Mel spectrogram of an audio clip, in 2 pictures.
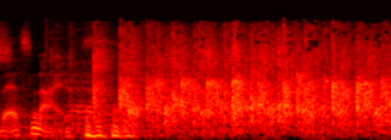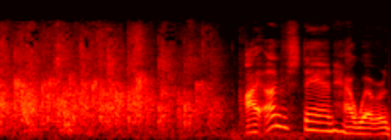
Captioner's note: applause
